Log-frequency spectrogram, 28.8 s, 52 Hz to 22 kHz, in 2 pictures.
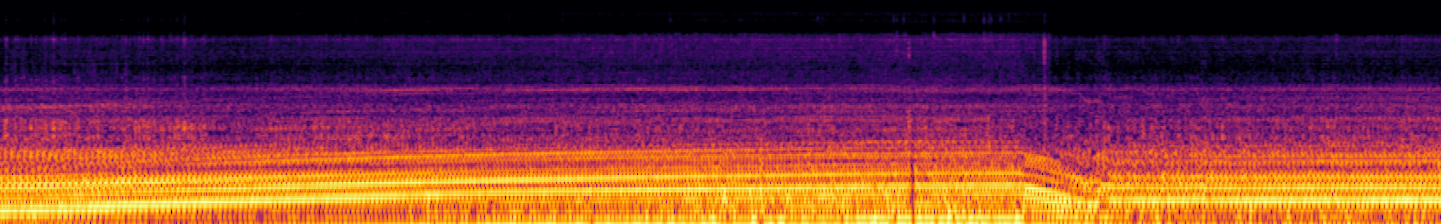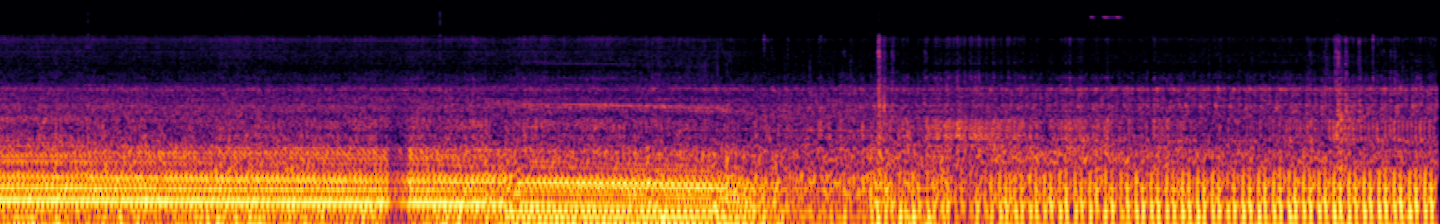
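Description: Kawasaki Vulcan 900 Classic's 903 cc V-twin engine heard from the saddle, revs climbing slowly, then falling sharply about ten seconds in. It runs steadily, then drops to low revs with a pulsing beat for the last several seconds as the bike slows in traffic.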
